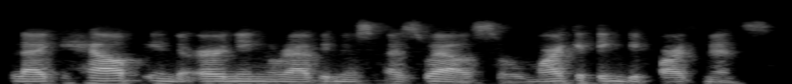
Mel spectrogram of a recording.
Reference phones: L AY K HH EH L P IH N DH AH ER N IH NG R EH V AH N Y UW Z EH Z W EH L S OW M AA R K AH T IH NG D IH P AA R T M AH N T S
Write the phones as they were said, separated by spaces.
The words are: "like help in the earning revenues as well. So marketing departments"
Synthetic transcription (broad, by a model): L AY K HH EH L P IH N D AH ER N IH NG R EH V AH N Y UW S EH S W EH L S OW M AA R K AH T IH NG D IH P AA R T M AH N T S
